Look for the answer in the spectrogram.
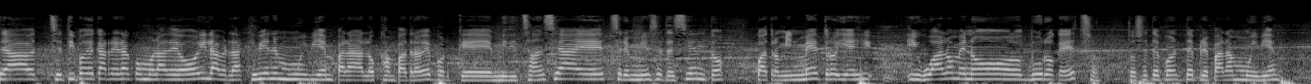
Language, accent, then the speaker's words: Spanish; Seville, Andalusia, Spain; yo soy de Sevilla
